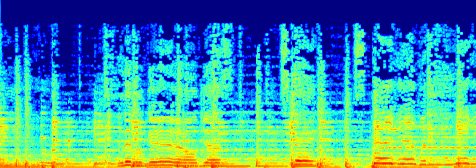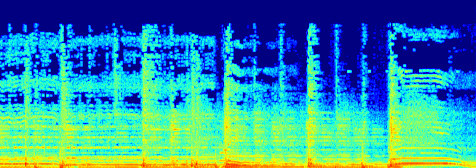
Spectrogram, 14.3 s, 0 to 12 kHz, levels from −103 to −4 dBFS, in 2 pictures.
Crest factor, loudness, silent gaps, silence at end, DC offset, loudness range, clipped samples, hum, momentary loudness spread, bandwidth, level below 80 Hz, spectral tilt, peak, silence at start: 18 dB; -24 LUFS; none; 0 s; under 0.1%; 4 LU; under 0.1%; none; 9 LU; 10.5 kHz; -38 dBFS; -6 dB/octave; -6 dBFS; 0 s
